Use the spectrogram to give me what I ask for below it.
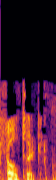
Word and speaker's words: Celtic: Or is it pronounced Celtic? – Yes.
